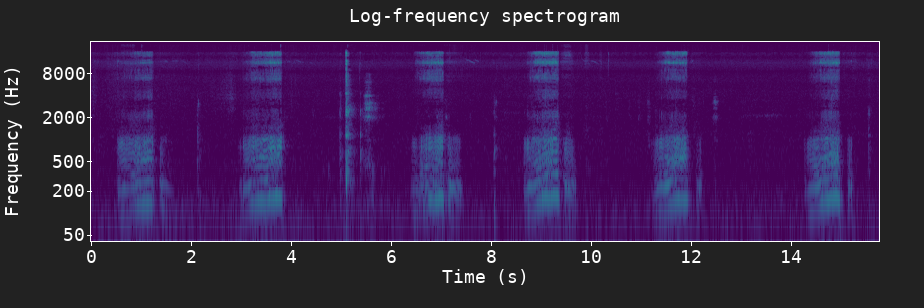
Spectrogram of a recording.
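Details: Snoring from a sleeping Cockapoo puppy napping in a quiet room: regular rumbling bursts at about 22 breaths a minute.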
